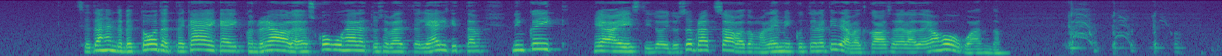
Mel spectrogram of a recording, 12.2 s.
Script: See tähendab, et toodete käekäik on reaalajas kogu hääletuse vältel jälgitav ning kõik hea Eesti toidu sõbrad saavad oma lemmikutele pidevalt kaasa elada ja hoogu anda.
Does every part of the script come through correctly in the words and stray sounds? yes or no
no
